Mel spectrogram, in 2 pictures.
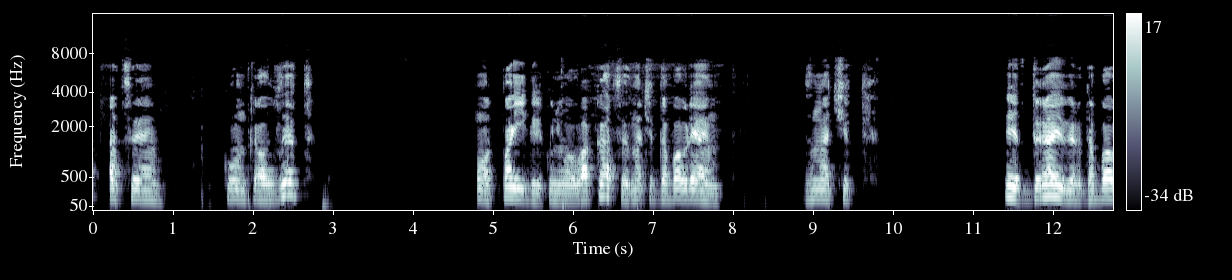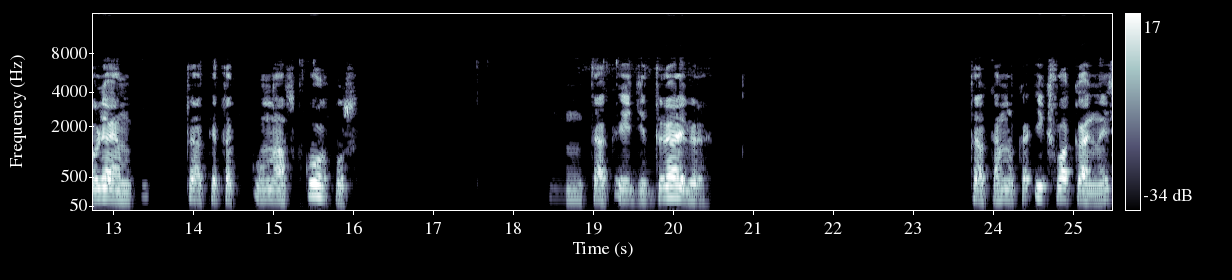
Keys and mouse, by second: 0.8-1.8 drag, 2.6 ctrl+z, 4.3-5.3 drag, 6.6 ctrl+z.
